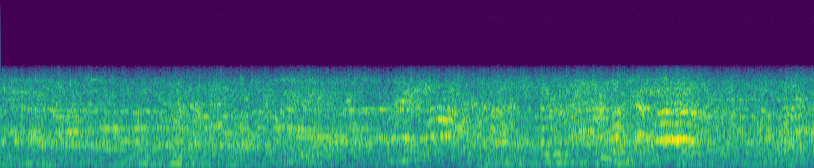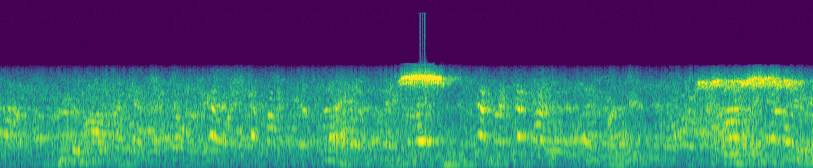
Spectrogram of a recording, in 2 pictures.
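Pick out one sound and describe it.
A large crowd chatters and murmurs outdoors all around.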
